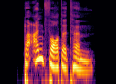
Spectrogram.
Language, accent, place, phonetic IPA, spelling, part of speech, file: German, Germany, Berlin, [bəˈʔantvɔʁtətəm], beantwortetem, adjective, De-beantwortetem.ogg
- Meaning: strong dative masculine/neuter singular of beantwortet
